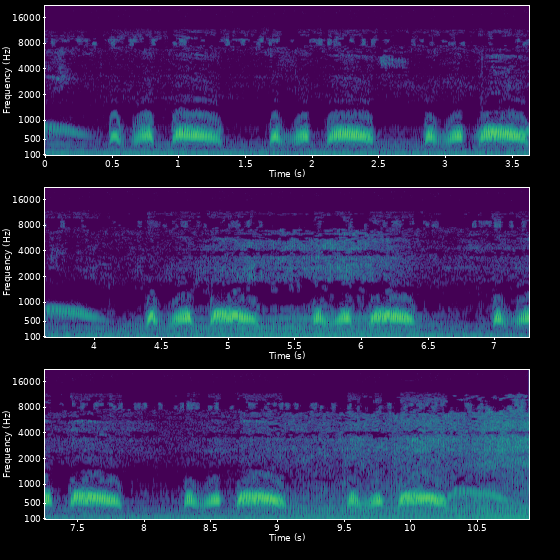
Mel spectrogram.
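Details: Spotted dove cooing at a ground decoy setup for luring wild doves, giving rhythmic series of short hollow notes and falling coos over a steady low mechanical hum, with faint hiss toward the end.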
